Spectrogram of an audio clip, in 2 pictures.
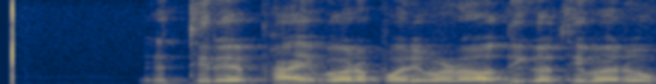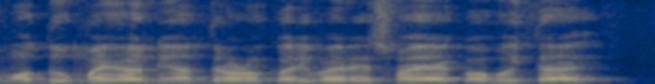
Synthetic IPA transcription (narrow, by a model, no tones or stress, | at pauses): ḛt̪ʰiɾepʰajbɔɾɔpɔɾimaɽ̃ɔːd̪ʱikɔt̪ʰibaɾumɔd̪umeɦɔnijɔnt̪ɾɔɽ̃ɔkɔɾibaɾesɔjakɔɦojt̪ʰae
